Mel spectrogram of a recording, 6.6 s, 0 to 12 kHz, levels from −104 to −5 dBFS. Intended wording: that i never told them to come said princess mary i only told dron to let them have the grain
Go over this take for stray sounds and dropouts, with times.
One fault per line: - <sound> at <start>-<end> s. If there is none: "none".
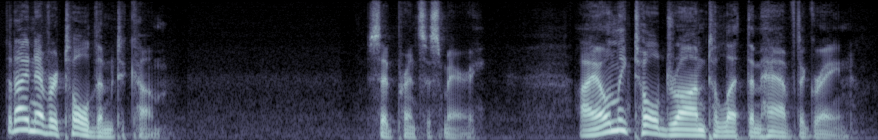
none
